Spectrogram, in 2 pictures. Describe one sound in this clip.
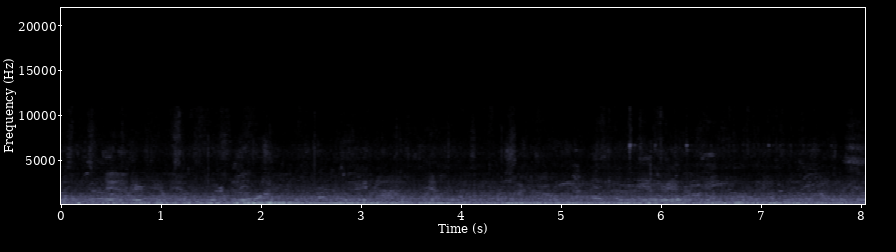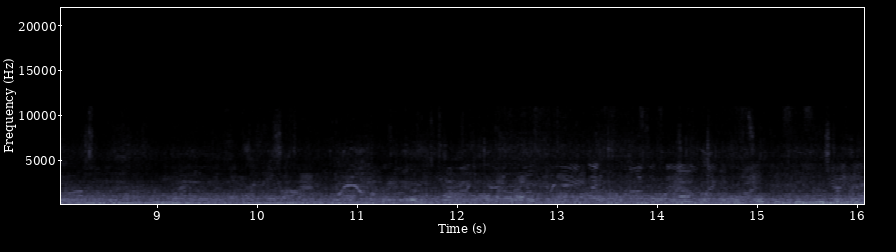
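Players call and shout to each other across an open field in the distance.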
